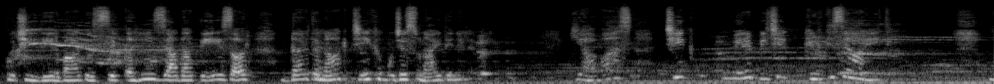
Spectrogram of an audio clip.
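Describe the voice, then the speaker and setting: A woman playing a frightened young pregnant woman, telling her horror story in a suspenseful, emotional, theatrical first-person style. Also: fairly high pitch. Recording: distant-sounding voice under loud music. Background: loud background music.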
